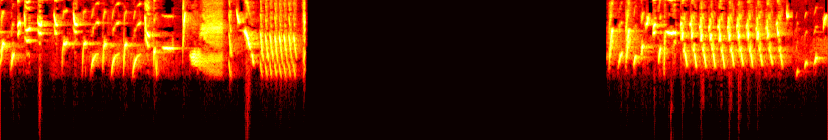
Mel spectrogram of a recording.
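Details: European goldfinch singing a classic training song: three seconds of quick, tinkling twitters ending in a dry buzzy rattle, a three-second silence, then another fast phrase of chattering trills and buzzes.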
